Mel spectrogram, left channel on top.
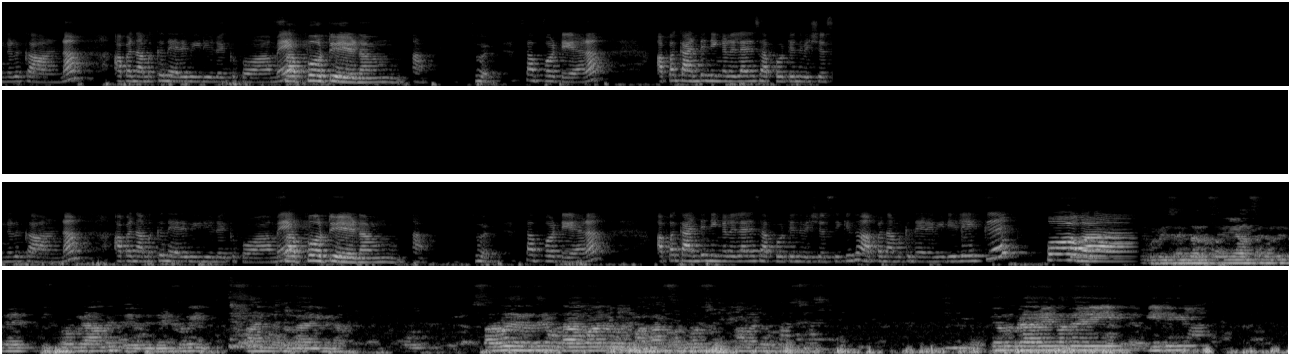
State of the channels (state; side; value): drops out; left; at 8.3 s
